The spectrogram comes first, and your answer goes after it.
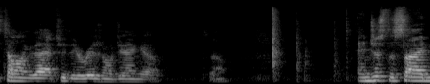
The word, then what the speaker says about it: Django: actually tells him that the d is silent he's telling that to the original django so and just a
